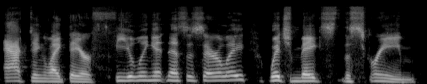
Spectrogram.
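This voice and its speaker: Guy podcast guest telling stories all animated, clear forceful voice, kinda high, does the quotes. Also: moderate pace, no echo. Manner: animated storyteller, acts out quotes. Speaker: guest, audio drama writer. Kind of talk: casual chat.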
